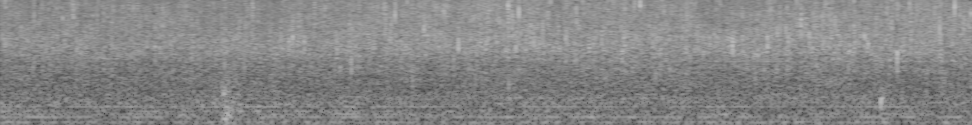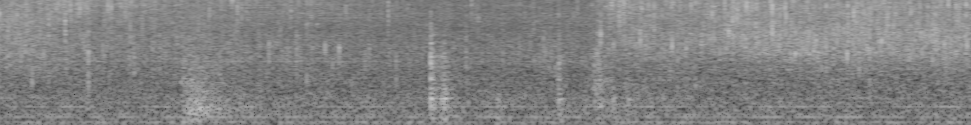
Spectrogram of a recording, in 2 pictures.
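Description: Halved lobster tails frying in butter and olive oil in a skillet, a steady sizzle of bubbling fat, with a few brief light clicks.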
